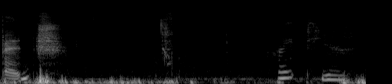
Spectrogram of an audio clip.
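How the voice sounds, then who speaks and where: A woman speaks at a very slow pace with ordinary pitch variation, in a dry recording with no echo but noticeable background noise. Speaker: hiker vlogger. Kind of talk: casual vlog chat. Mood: cheerful, proud. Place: forest. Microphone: phone near.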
